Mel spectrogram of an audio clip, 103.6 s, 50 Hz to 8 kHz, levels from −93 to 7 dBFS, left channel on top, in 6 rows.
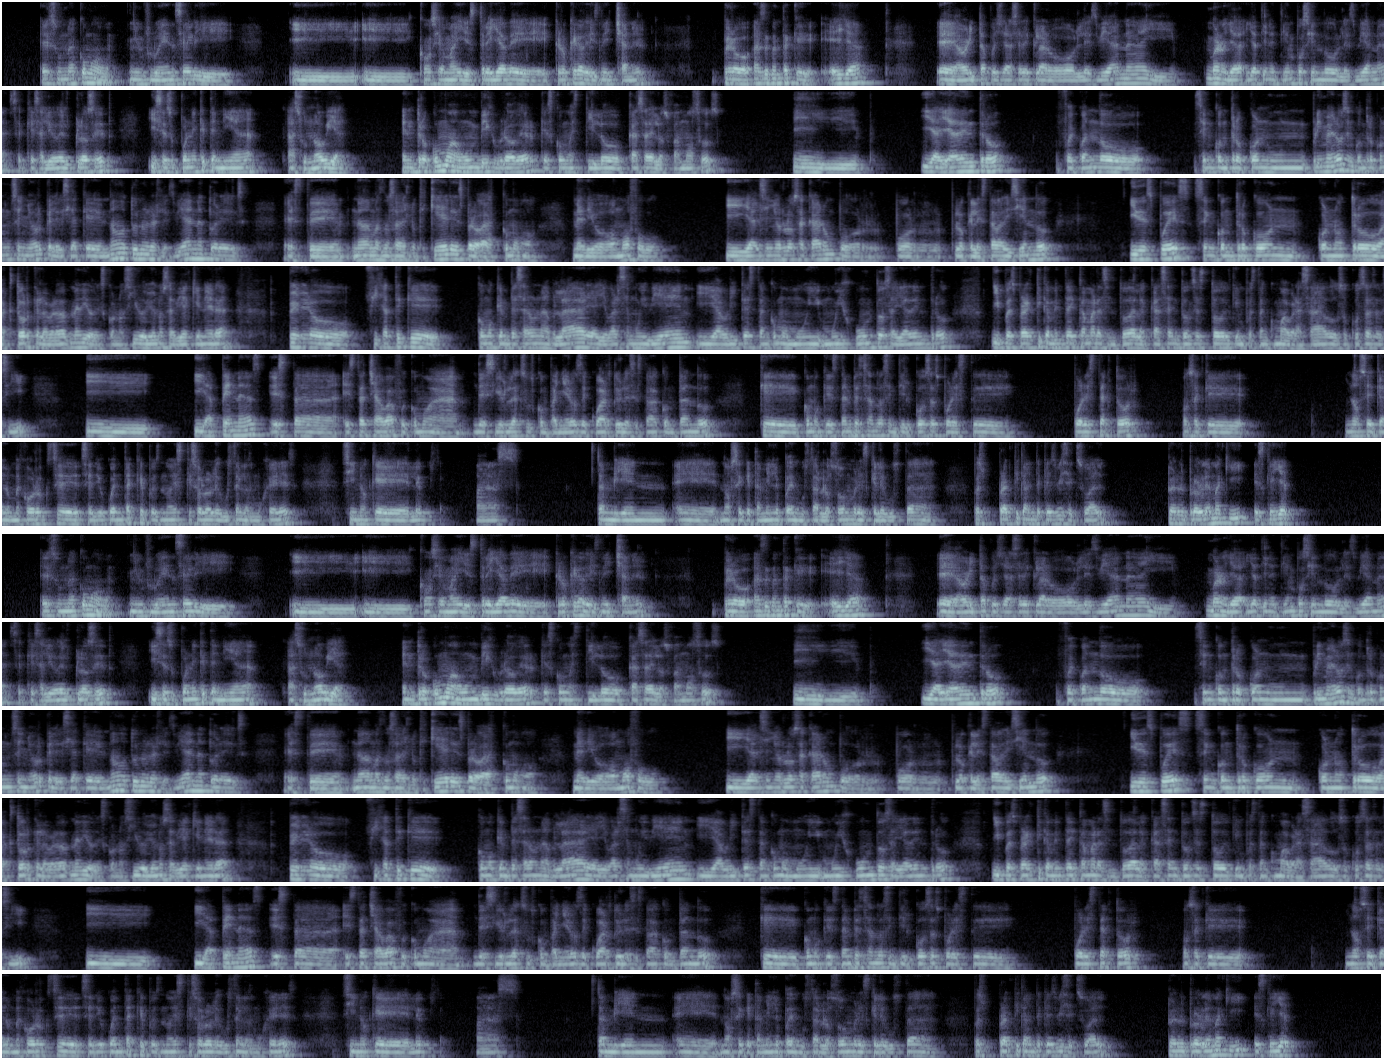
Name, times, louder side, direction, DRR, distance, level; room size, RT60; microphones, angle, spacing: voice 1, 0.5-2.9 3.6-8.1 9.0-10.8 11.2-11.3 11.7-14.7 15.0-18.7 19.1-20.5 20.8-21.6 22.3-26.2 27.2-28.1 28.8-29.8 30.5-31.6 32.2-37.6 38.1-41.3 41.7-42.8 43.6-47.7 48.6-54.7 55.4-57.4 57.8-63.7 64.2-69.4 70.1-71.0 71.5-78.0 78.6-81.7 82.5-83.3 83.9-84.7 85.9-90.0 90.7-91.8 92.3-92.8 93.8-98.1 98.5-100.2 101.0-102.5, left 1 dB, 25° left, 0.5 m, -27 dB
3.6 x 2.8 x 4.4 m
head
